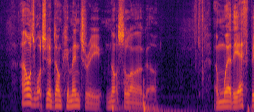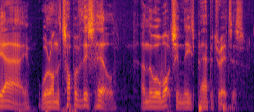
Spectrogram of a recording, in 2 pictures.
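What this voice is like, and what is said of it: Speaks with a noticeable accent. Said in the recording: “if you can't understand my accent.”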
